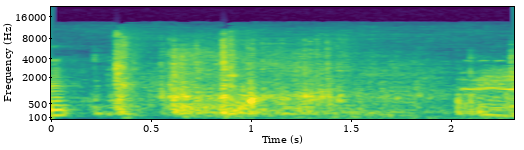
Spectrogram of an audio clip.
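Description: A few sharp clicks and knocks in the first second as a door's lock and handle are worked to open it, then a fading rustle.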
